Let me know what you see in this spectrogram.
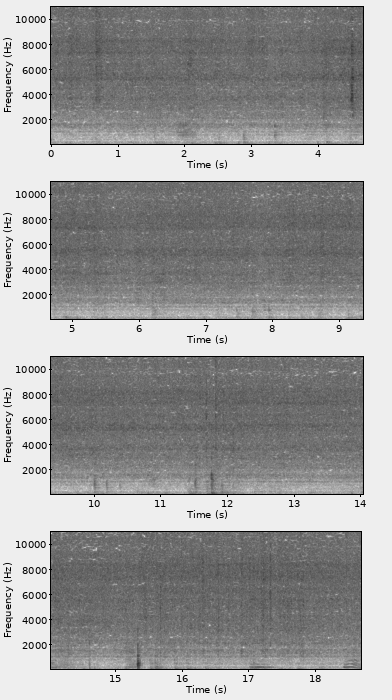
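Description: Mushrooms sizzling steadily in a frying pan while being stirred with a spatula, with a few sharp clicks of the spatula against the pan, the loudest about fifteen seconds in.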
